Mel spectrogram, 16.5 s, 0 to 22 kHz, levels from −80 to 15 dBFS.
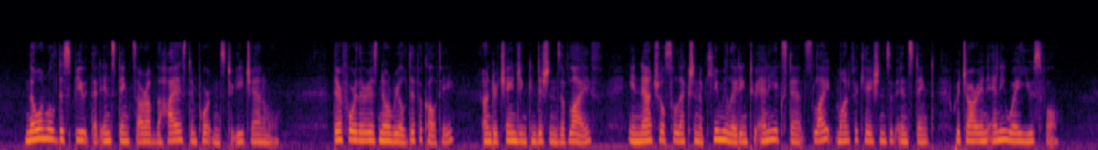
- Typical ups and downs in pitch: No, narrow, 2.1 semitones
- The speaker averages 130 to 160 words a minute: Yes, average, 155 wpm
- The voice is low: No, medium, 180 Hz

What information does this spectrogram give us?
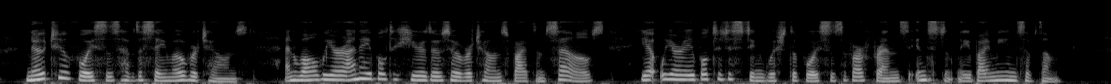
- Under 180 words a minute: No, average, 185 wpm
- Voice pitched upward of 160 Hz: Yes, medium, 185 Hz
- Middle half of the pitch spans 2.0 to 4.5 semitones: Yes, average, 4.2 semitones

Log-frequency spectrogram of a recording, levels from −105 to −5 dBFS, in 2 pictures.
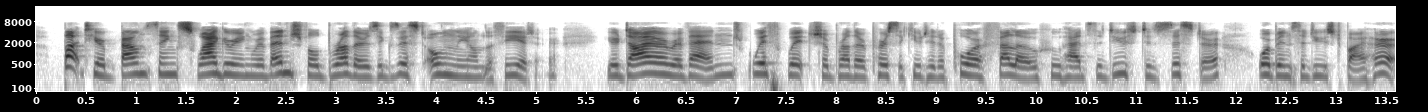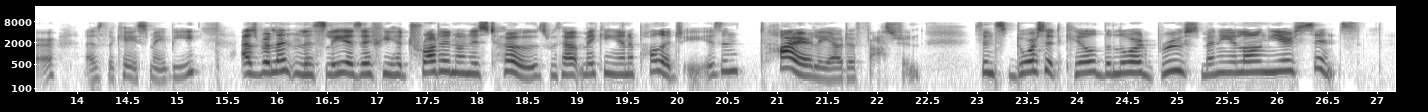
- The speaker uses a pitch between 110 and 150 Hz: No, very high, 250 Hz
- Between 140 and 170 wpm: Yes, average, 150 wpm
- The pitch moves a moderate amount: Yes, average, 3.6 semitones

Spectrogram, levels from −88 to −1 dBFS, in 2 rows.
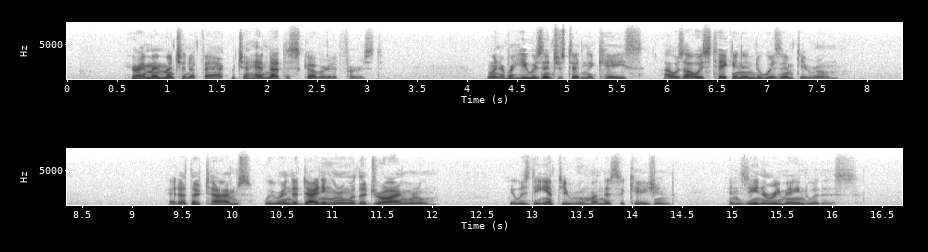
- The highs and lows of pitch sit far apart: Yes, wide, 5.8 semitones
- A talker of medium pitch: No, low, 105 Hz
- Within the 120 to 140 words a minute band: No, average, 195 wpm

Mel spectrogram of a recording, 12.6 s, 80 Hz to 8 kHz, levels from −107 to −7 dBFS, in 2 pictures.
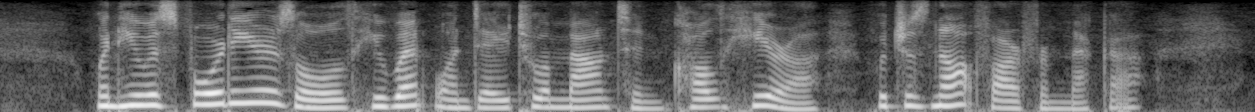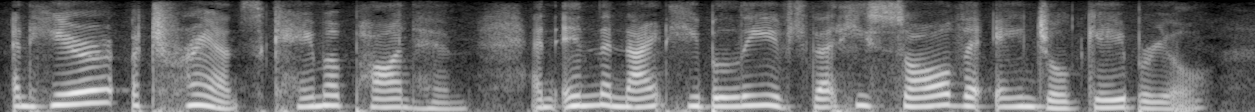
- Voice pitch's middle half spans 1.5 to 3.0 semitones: No, average, 4.2 semitones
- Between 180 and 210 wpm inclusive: Yes, average, 190 wpm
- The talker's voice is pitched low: No, high, 230 Hz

